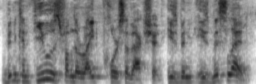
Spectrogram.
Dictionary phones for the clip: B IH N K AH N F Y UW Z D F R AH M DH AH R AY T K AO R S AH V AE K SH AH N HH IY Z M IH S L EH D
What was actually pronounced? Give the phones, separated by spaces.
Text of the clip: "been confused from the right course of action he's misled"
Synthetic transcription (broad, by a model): B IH N K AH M F Y UW Z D F R AH M DH AH R AY T K AO R S AH V AE K SH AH N HH IY Z M IH S L EH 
